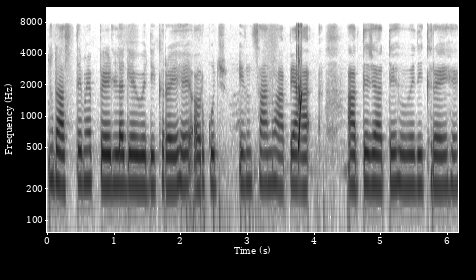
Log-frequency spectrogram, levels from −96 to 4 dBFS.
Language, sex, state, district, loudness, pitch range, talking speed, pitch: Hindi, female, Uttar Pradesh, Jyotiba Phule Nagar, -19 LUFS, 210-220 Hz, 175 wpm, 215 Hz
